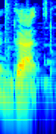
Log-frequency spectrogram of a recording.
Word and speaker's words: gato: Vamos a ubicar primero la sílaba tónica. O sea, la sílaba más fuerte. Gato. ¿Cuál crees tú que es la sílaba tónica? Muy bien, es ga. Allí está. Entonces, a esta le vamos a colocar su nombre. Sílaba tónica, porque es la más fuerte.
